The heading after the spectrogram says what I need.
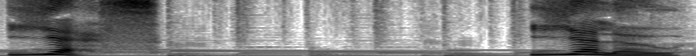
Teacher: Ces sons sont très brefs et glissent immédiatement vers la voyelle. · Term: glides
